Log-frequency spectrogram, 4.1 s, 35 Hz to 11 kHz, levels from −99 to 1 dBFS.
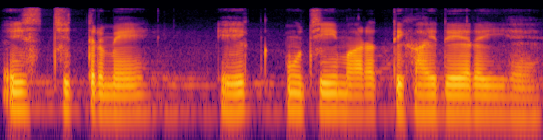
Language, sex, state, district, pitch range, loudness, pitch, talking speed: Hindi, male, Uttar Pradesh, Saharanpur, 110-120 Hz, -18 LUFS, 115 Hz, 145 wpm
